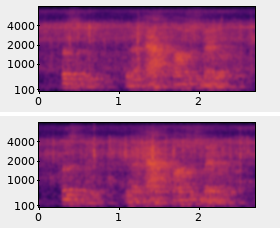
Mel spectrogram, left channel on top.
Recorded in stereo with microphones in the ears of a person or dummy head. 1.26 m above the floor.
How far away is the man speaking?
About 3 m.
